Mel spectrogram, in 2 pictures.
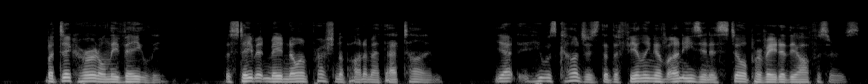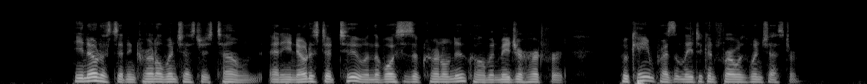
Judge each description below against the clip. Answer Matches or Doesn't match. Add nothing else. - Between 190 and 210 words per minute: Matches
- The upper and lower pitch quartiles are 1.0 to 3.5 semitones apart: Matches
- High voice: Doesn't match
